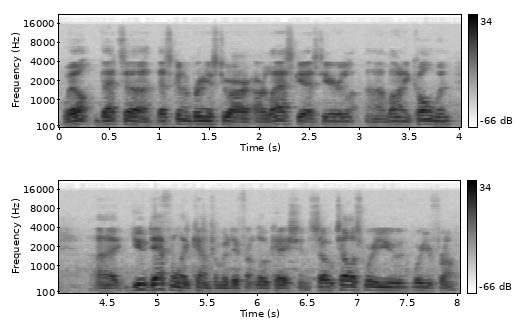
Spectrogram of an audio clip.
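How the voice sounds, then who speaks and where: A man with an American accent hosting a casual interview as a police sergeant, in an informal, halting way. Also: mid-range voice, a little mellow. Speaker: podcast host, police sergeant. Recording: noticeable background noise.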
